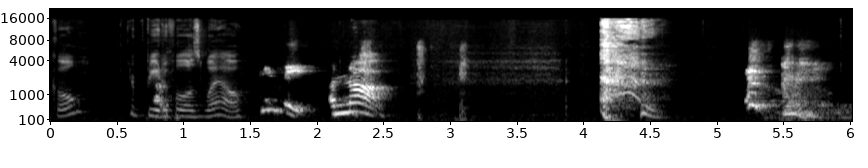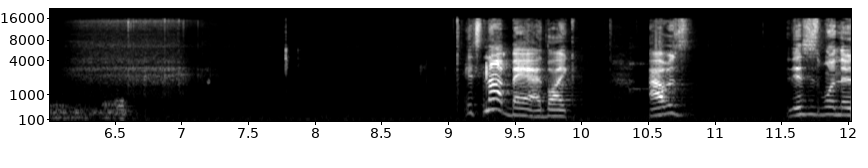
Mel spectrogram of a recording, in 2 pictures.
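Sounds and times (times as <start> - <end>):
woman coughing: 4.1 - 5.9
breathy vape draws and exhales: 6.1 - 7.2.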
